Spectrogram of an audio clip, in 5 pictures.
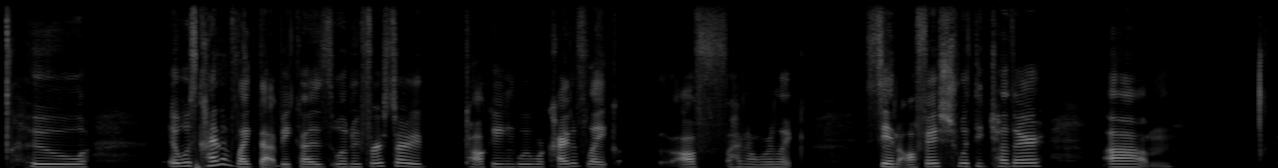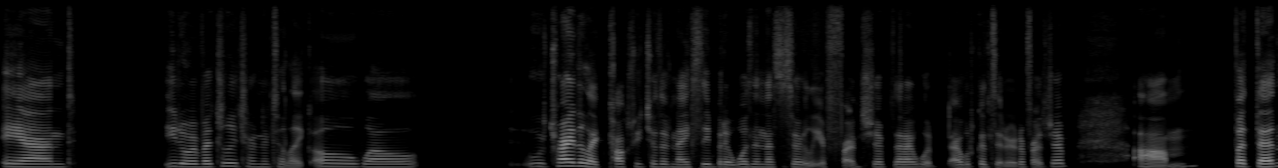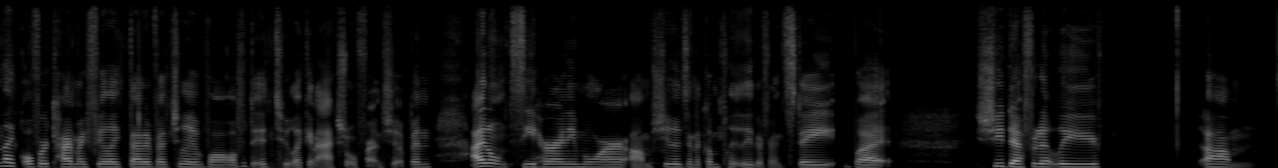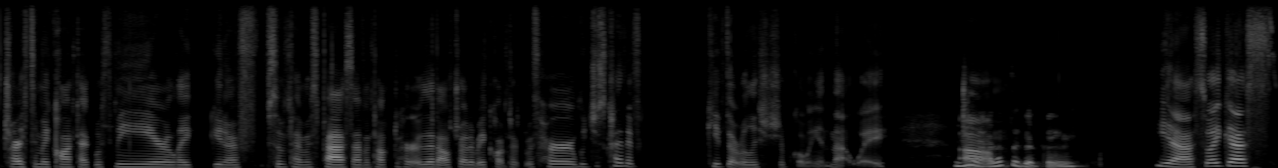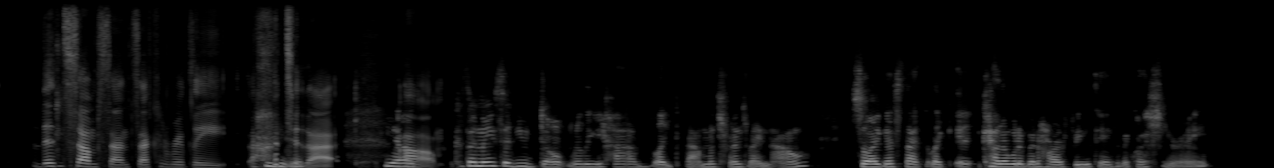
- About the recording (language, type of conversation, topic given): English, unstructured, Which on-screen friendships do you wish were real, and what do they reveal about you?
- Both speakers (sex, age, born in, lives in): female, 20-24, United States, United States; female, 25-29, United States, United States
- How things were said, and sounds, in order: other background noise; tapping; chuckle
